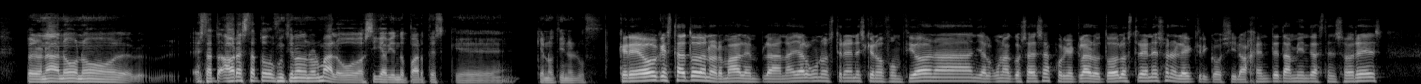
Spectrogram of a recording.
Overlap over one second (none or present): none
